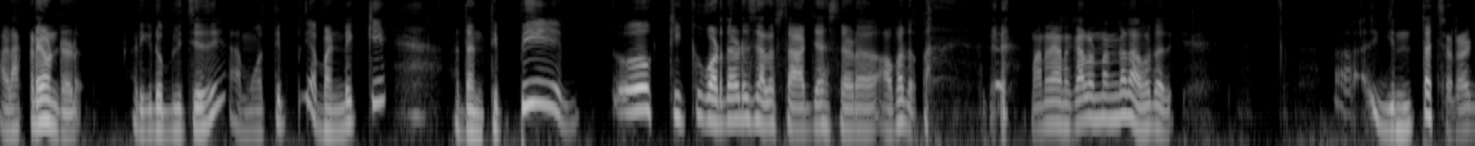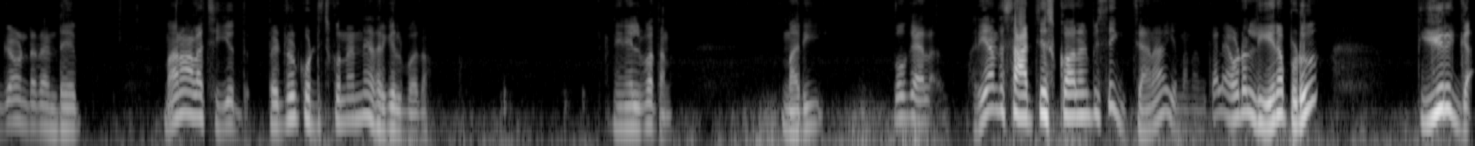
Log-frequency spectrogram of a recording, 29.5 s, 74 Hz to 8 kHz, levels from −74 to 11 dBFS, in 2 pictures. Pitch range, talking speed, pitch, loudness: 125-185 Hz, 105 wpm, 150 Hz, -20 LUFS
